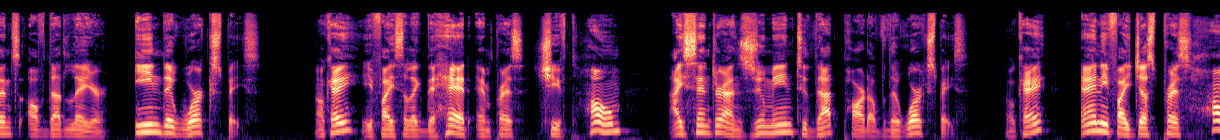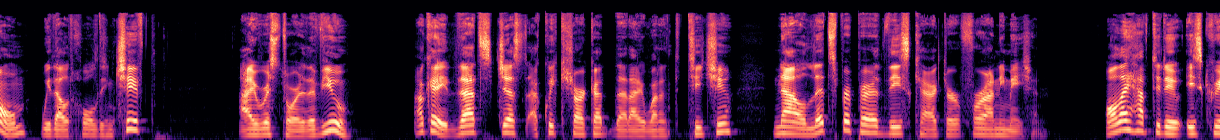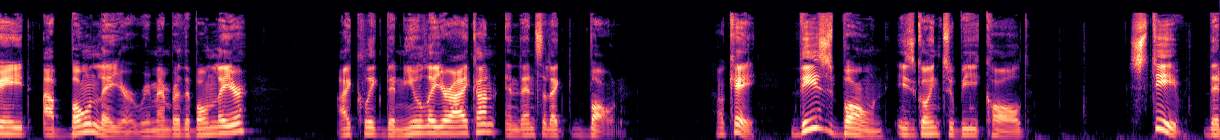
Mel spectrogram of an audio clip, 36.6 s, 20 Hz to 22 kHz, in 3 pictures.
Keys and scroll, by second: 5.3 shift+Home, 13.6 Home.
